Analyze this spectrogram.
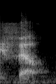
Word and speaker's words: Fell: It's Barry Fell. Fell? Yeah, fell, as in you just fell.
